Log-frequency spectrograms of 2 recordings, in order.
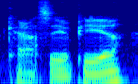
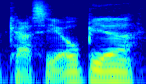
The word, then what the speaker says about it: Cassiopeia: There's a bunch of them up here in the Big W, as they call it, or Cassiopeia, or Cassiopeia, depends on how you want to pronounce it.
